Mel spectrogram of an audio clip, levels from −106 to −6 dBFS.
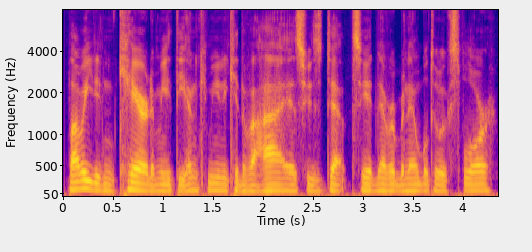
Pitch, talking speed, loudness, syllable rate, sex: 100 Hz, 235 wpm, -19 LUFS, 6.9 syllables/s, male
